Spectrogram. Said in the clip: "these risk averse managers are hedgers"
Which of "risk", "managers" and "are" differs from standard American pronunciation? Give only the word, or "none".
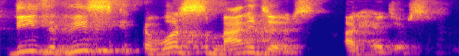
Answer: none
